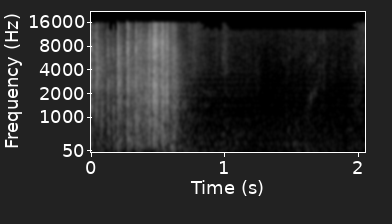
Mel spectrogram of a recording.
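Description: Parchment paper rustling and crinkling as a parchment-lined baking tray is picked up and handled, for about half a second, then near silence.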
